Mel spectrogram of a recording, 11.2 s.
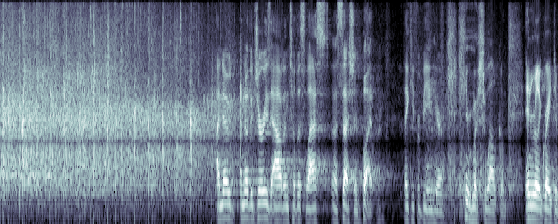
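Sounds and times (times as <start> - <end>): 
audience applause: 0.0 - 4.9
speech: 4.3 - 11.1.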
